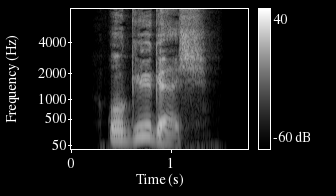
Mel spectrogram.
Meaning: Ogygian (very old)
- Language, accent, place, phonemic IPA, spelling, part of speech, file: German, Germany, Berlin, /oˈɡyːɡɪʃ/, ogygisch, adjective, De-ogygisch.ogg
